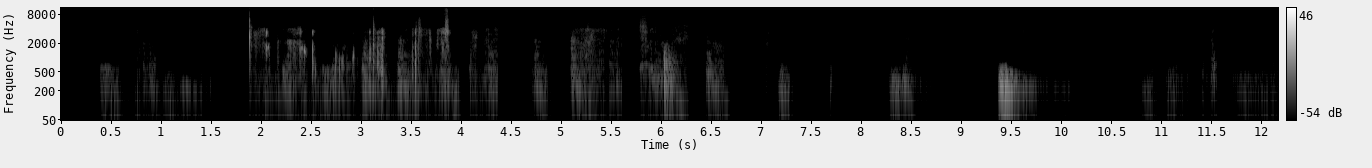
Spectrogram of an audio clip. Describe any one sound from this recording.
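Dice rattle briefly as they are rolled.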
